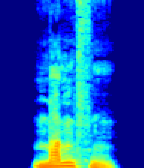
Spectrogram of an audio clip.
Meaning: to munch
- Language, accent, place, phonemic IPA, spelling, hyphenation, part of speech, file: German, Germany, Berlin, /ˈmampfn̩/, mampfen, mamp‧fen, verb, De-mampfen.ogg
